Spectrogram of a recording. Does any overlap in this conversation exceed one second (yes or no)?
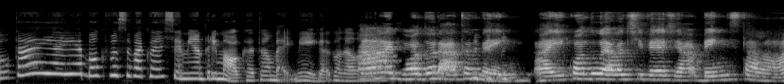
no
